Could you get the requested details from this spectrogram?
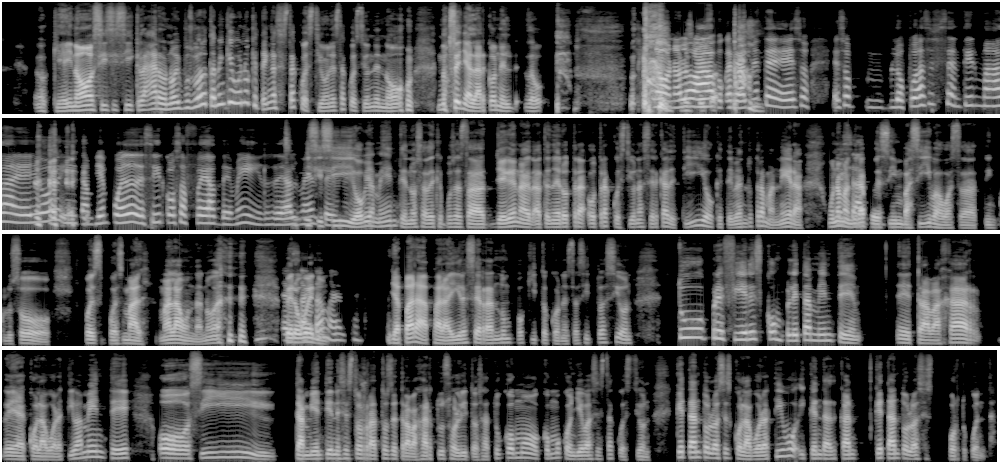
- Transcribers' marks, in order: laughing while speaking: "no"; cough; laugh
- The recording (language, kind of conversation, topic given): Spanish, podcast, ¿Qué te aporta colaborar con otras personas?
